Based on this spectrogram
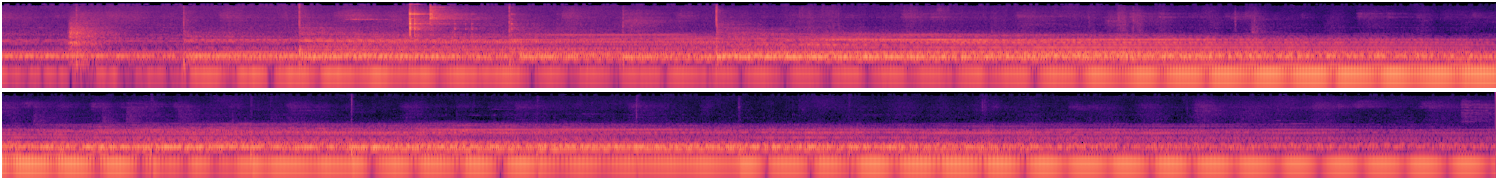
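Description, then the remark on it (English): A gong bought on Craigslist is struck, and its deep, shimmering hum swells and lingers, with layered low tones ringing steadily for the whole stretch without fading away. No one speaks. “Could you give me a medium loud hit?”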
